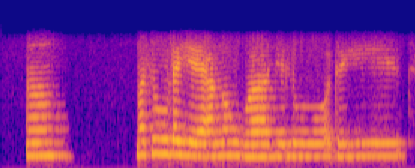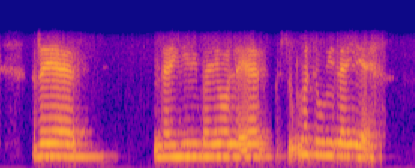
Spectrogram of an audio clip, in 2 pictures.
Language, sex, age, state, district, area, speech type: Manipuri, female, 45-60, Manipur, Churachandpur, urban, conversation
